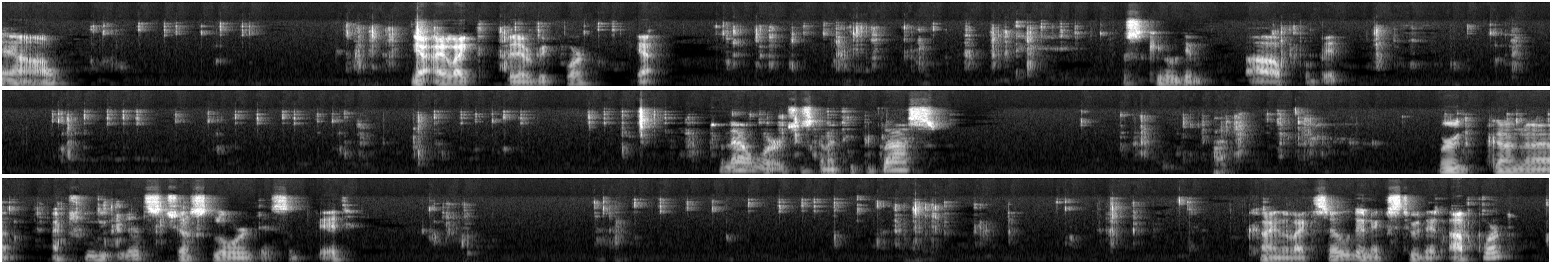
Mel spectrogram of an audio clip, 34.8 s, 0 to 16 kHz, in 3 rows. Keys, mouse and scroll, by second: 0.8 click, 1.3 alt+right click, 1.5 alt+click, 2.4 alt+right click, 2.6 alt+click, 2.8 ctrl+z, 3.1 ctrl+z, 4.1 alt+right click, 4.4 alt+click, 5.2 alt+right click, 5.5 click, 5.7 q, 6.2 alt+click, 6.4 ctrl+z, 7.3 right click, 7.5 t, 8.0 alt+right click, 8.3 alt+click, 9.6 click, 10.3 click, 10.5 q, 11.2 alt+click, 12.1 click, 12.4 alt+right click, 12.7 alt+right click, 13.2 alt+click, 13.9 alt+right click, 14.1 alt+click, 14.1 alt+right click, 14.8 alt+click, 15.3 alt+right click, 16.2 alt+right click, 16.4 alt+middle click, 16.6 alt+right click, 17.4 click, 17.5 q, 18.0 alt+middle click, 18.5 alt+click, 19.7 alt+click, 20.4-21.3 typing, 21.2 click, 22.6 click, 23.0 click, 23.3 click, 24.0 alt+middle click, 24.7 e, 26.5 click, 26.6 q, 27.8 click, 28.2 alt+right click, 28.6 alt+click, 29.3 alt+right click, 29.7 alt+middle click, 30.1 ctrl+z, 31.2 click, 31.5 q, 32.7 click, 34.0 ctrl+click, 34.4 middle click.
